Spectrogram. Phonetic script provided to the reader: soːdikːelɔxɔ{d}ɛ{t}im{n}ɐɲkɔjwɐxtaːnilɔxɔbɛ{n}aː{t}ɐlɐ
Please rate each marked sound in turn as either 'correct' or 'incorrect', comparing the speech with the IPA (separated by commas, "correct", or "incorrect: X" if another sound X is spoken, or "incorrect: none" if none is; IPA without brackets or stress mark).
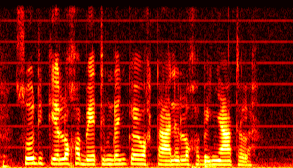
incorrect: b, correct, incorrect: d, incorrect: ɲ, correct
